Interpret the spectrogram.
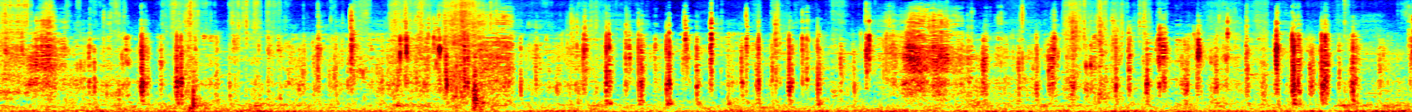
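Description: Close-miked chewing and lip-smacking of a mouthful of dumpling: many quick wet clicks and soft crunches.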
